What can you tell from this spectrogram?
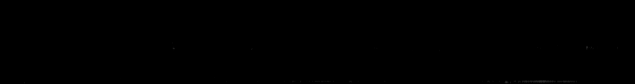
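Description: Near silence: faint rural outdoor ambience with a steady high-pitched insect drone and a few faint chirps.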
